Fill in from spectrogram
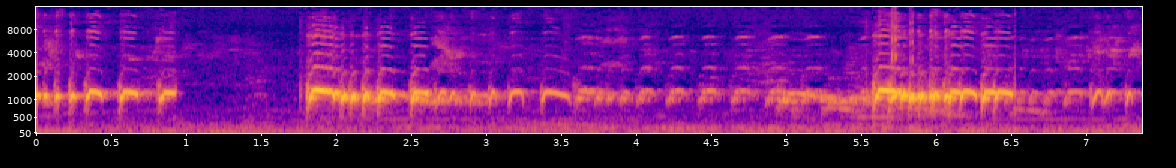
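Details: Zebra dove cooing used as a lure to draw in other zebra doves: soft, rolling trilled coos around a steady mid pitch, delivered in three phrases broken by short pauses, the last phrase rising in loudness.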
